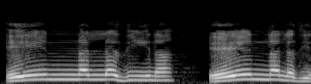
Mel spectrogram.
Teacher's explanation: كسرة ممطوطة تكاد تكون ياء صوتا لا وجود له، أذ كسر لها زمن، إن زاد صار تمطيطا وإن نقص صار اختلاسا. · Term: التمطيط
